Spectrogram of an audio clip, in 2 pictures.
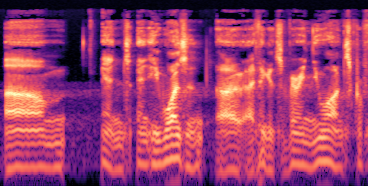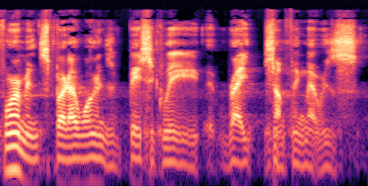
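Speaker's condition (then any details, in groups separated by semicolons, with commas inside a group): Cleft palate; lifelong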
